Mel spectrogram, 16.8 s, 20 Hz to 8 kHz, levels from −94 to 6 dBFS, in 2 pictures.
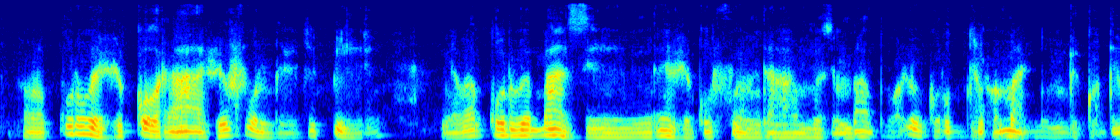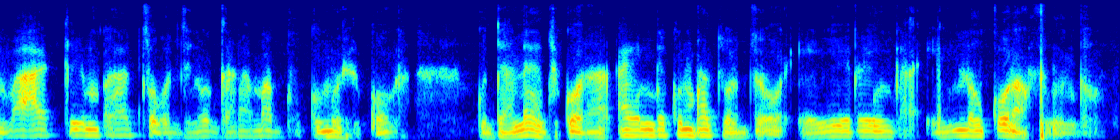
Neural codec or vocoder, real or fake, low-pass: codec, 24 kHz, 3 kbps, HILCodec; fake; 7.2 kHz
